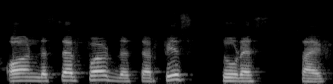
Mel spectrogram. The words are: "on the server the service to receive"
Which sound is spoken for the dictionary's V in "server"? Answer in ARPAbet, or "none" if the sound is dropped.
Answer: F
